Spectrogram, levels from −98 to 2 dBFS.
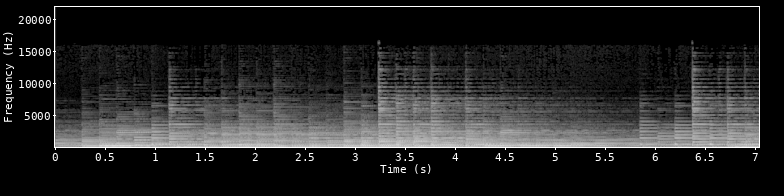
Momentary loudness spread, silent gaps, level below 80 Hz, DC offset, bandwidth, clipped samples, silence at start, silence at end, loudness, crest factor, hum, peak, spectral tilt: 8 LU; none; -36 dBFS; under 0.1%; 13 kHz; under 0.1%; 0 s; 0 s; -23 LUFS; 16 dB; none; -6 dBFS; -5.5 dB/octave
